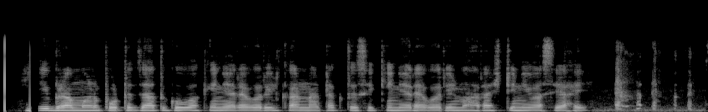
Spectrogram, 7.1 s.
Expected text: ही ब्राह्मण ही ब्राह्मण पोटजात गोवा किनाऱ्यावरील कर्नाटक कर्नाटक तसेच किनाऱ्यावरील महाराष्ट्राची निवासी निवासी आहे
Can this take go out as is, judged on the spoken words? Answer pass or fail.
fail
